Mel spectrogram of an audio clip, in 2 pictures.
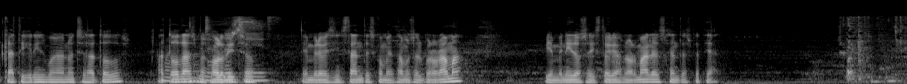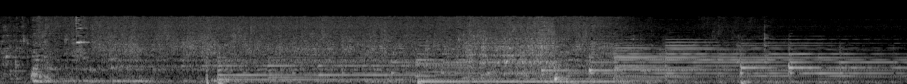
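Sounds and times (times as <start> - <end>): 
speech: 0.0 - 7.4
toilet flushing: 8.4 - 16.6
toilet cistern refilling with a steady hiss and faint whistling tone: 9.4 - 15.4.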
